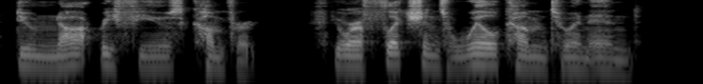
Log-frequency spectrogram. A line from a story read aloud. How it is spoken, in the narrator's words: gently says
